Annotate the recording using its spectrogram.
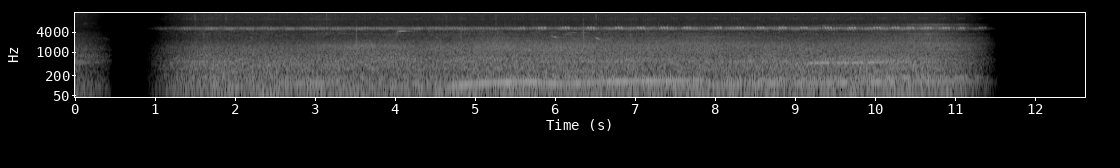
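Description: A high, steady trill like an insect's, pulsing about four times a second over a low hum. It starts about a second in and fades out near the end.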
